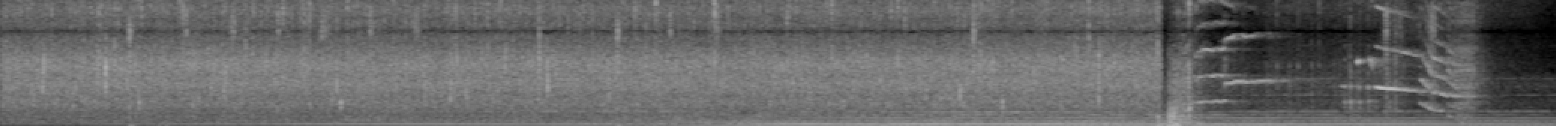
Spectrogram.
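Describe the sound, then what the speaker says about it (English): Steady rain from the video game Tamriel Rebuilt, an even wash of falling water holding at a moderate level, with a brief sharp knock near the end followed by faint chirping tones. "I like the sound of rain."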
